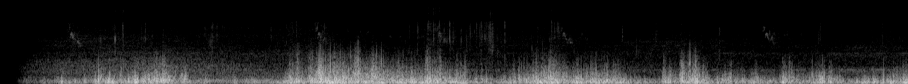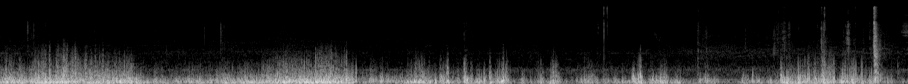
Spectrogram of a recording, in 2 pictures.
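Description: Wind buffeting the microphone in gusts that swell and fade every couple of seconds, with a few sharp clicks near the end.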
